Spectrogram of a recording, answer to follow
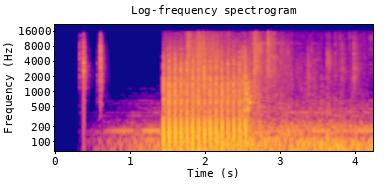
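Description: Machine-gun burst sound effect: two sharp clicks, then a rapid burst of about a dozen shots a second lasting about a second, trailing off into a low rumble.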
